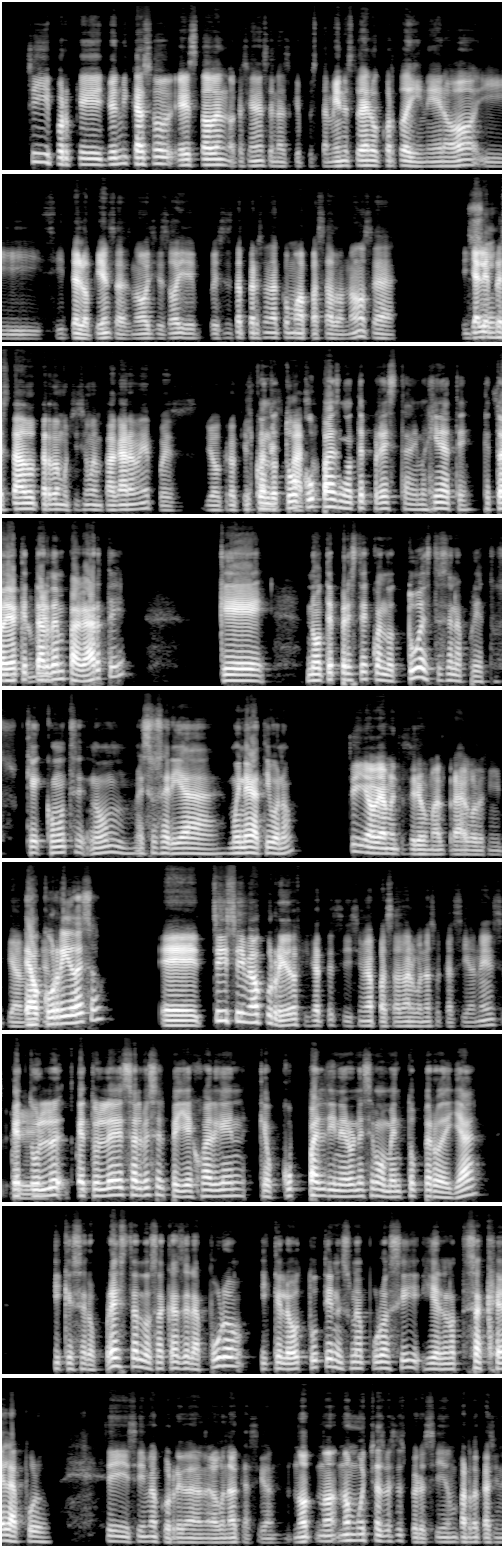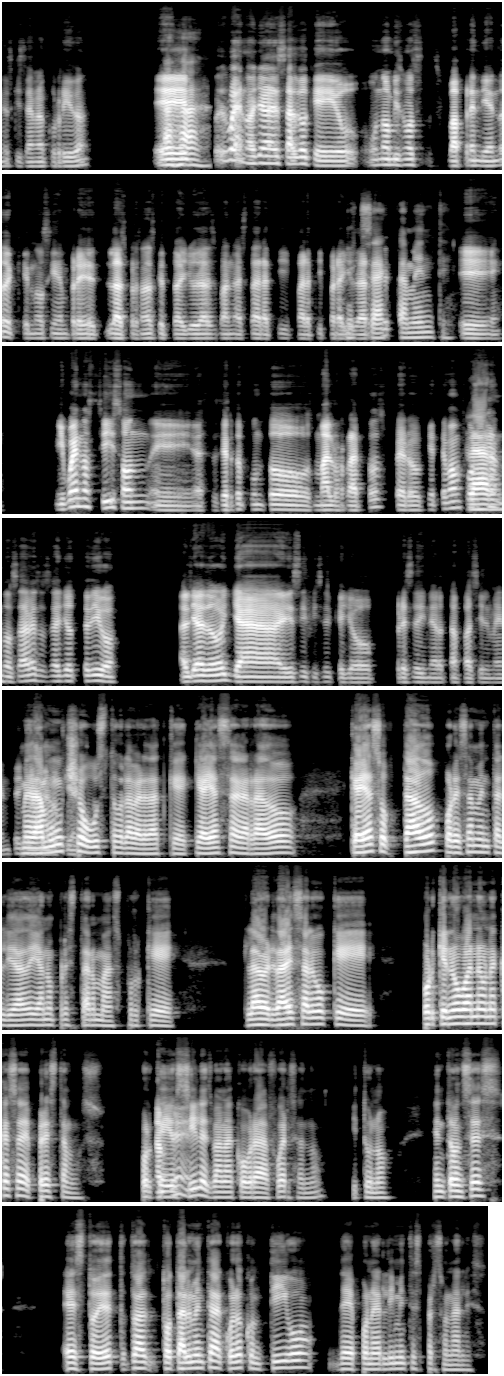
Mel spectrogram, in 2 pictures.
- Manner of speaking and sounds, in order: unintelligible speech; laughing while speaking: "saque del apuro"
- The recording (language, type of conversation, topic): Spanish, podcast, ¿Cómo equilibrar el apoyo económico con tus límites personales?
